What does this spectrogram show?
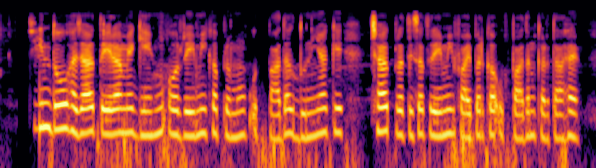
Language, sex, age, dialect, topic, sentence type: Hindi, female, 25-30, Hindustani Malvi Khadi Boli, agriculture, statement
